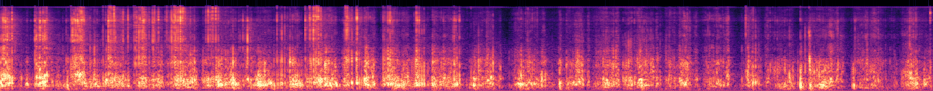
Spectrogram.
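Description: Clawed nails scratch across a black canvas tote bag studded with metal studs, rubbing both the fabric and the studs. The result is a continuous, irregular rasping and crinkling with quick scraping strokes, mostly midrange with bright, papery edges and almost no low end.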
